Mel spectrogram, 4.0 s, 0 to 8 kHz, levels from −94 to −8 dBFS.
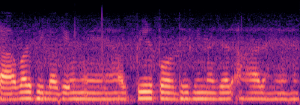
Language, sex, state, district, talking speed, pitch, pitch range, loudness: Hindi, female, Bihar, East Champaran, 210 wpm, 180 Hz, 175-180 Hz, -25 LUFS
